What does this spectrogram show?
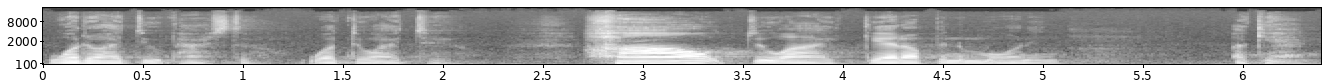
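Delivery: soft mock-tearful whisper of a mourning mother; retold crying plea. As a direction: quietly echo her broken question. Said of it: "for fifteen minutes crying".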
